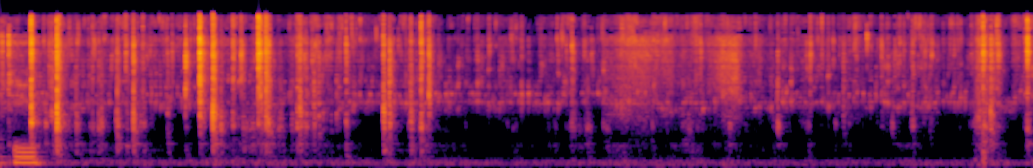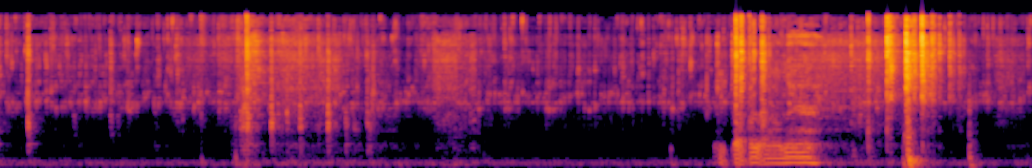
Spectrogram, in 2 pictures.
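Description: A metal wrench clinks and clicks against metal up close.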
